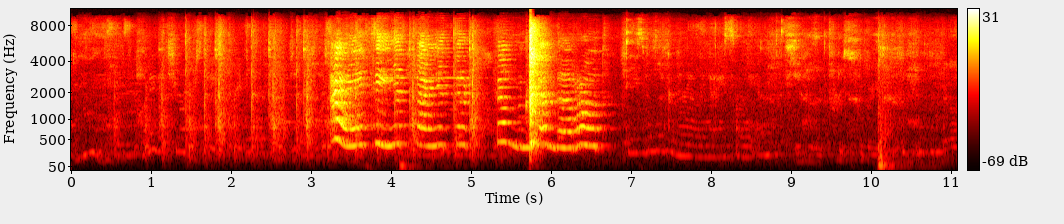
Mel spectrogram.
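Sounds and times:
sharp slap: 5.7s - 6.1s.

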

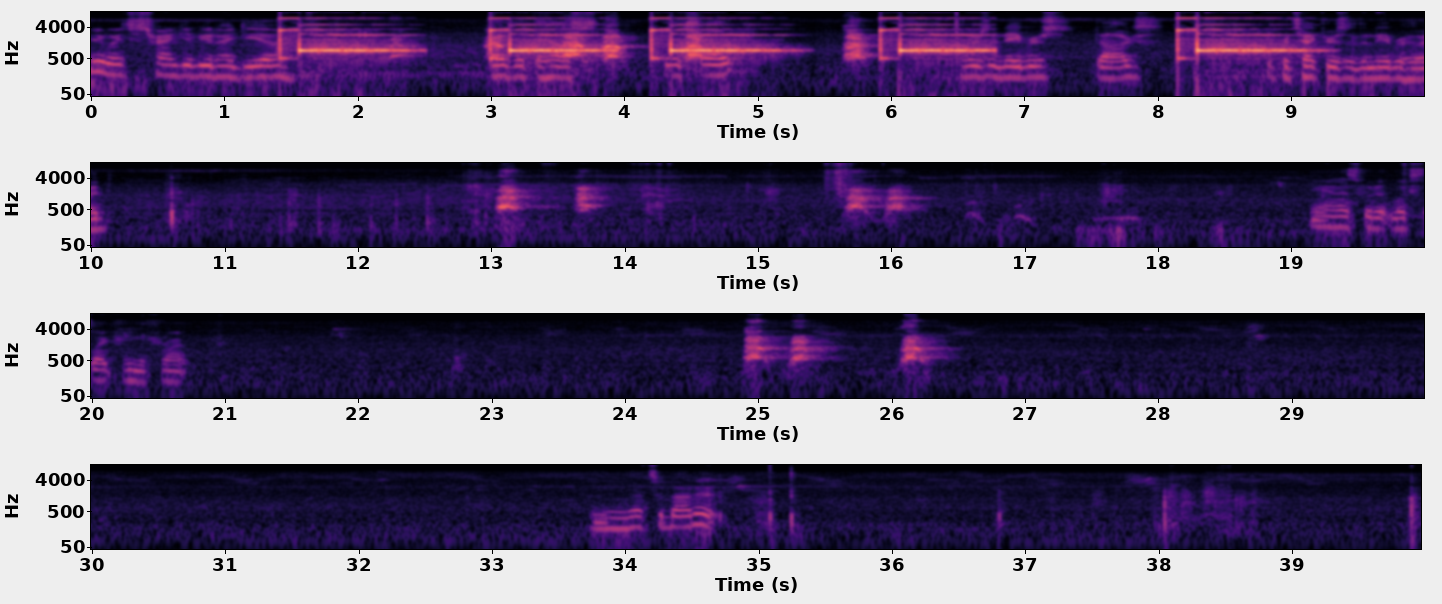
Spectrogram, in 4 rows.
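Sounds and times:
loud flat ringing tone: 1.4s - 6.8s, 8.2s - 9.4s
dogs barking: 5.7s - 6.0s, 13.0s - 13.9s, 15.6s - 16.3s, 24.9s - 26.5s.

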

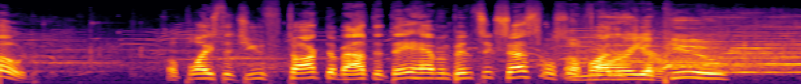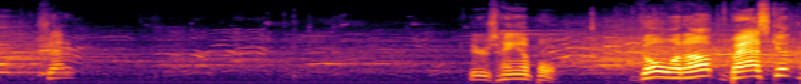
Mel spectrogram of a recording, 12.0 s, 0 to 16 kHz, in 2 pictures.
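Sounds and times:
faint arena ambience: 0.0s - 12.0s.

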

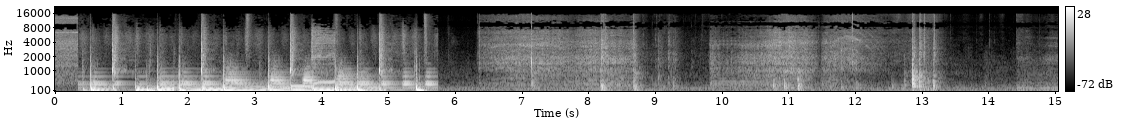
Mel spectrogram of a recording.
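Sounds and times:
drill driving screws: 0.0s - 0.4s, 6.4s - 8.9s, 9.8s - 12.8s
music: 0.4s - 5.8s
drill clicks: 9.8s - 12.5s.

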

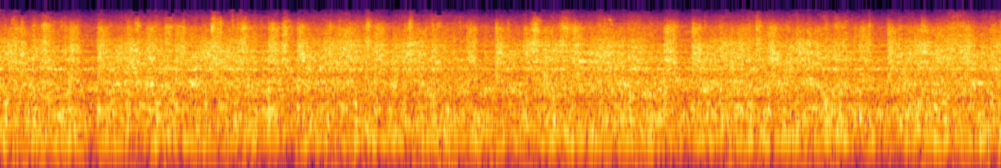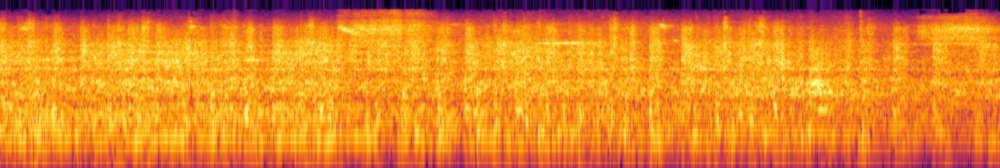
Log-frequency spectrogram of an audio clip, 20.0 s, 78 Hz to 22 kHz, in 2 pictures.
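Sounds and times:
train wheels clattering on track: 0.0s - 20.0s.

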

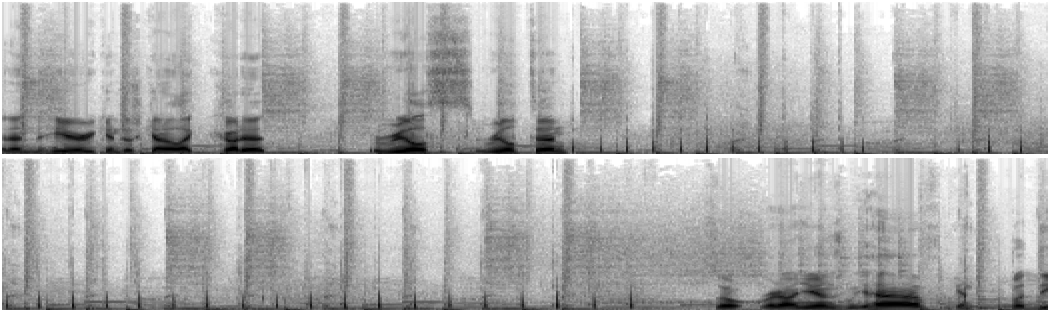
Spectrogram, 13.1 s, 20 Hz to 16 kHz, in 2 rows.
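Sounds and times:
background music: 0.0s - 13.0s
knife taps on cutting board: 3.5s - 10.6s.

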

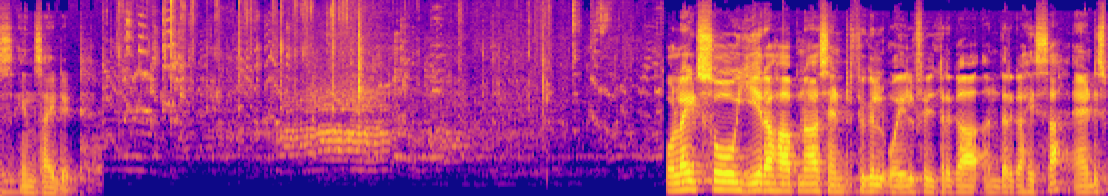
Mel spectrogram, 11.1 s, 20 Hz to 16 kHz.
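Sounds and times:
screw squeaking: 1.0s - 6.7s.

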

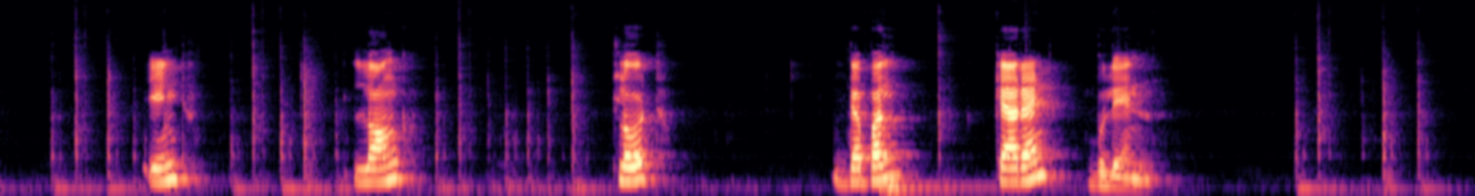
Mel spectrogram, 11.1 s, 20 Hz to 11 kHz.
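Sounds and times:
computer keyboard typing: 0.4s - 1.1s, 1.7s - 4.5s, 9.7s - 10.8s.

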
